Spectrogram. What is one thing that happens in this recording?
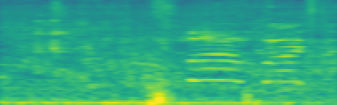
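A young child calls out in the open air.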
